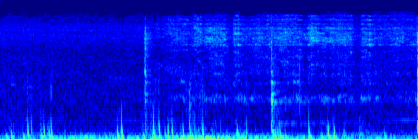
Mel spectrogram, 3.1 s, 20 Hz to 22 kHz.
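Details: Honda CRF 230F with the front wheel turned by hand after a trail ride: irregular dull clicks and cracks about three a second. The owner suspects the front wheel bearings and disassembles to check.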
